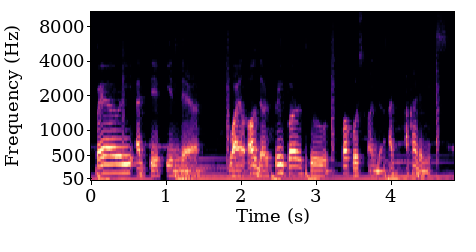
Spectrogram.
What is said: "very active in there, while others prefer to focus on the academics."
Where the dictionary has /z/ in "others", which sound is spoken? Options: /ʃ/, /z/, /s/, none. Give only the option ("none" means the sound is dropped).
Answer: none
